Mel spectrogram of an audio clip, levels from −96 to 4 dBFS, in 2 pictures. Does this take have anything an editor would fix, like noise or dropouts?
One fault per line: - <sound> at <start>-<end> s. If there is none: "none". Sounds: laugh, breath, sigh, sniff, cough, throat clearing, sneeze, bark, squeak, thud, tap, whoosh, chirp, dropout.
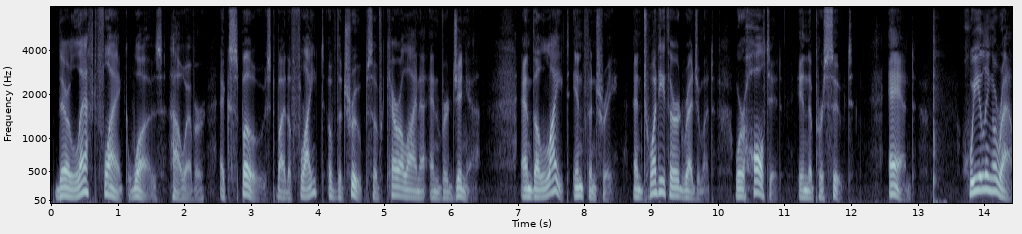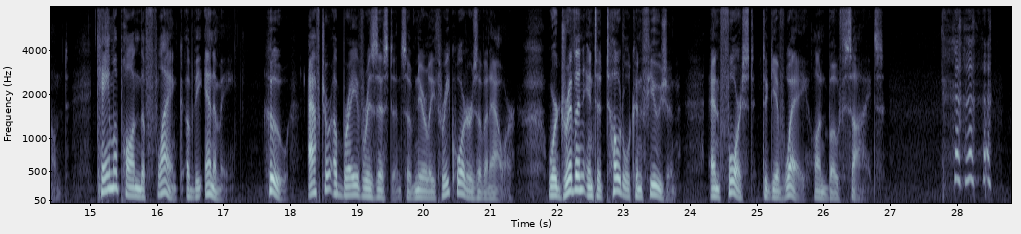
- tap at 13.2-13.5 s
- laugh at 27.8-28.5 s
